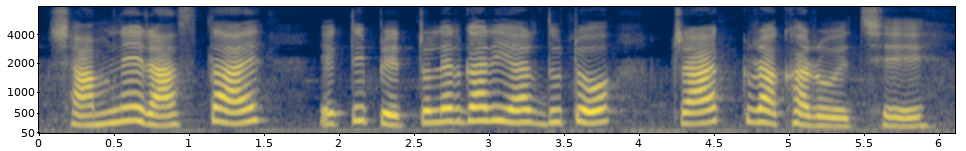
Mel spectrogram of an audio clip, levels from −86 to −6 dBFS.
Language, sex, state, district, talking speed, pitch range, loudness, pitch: Bengali, female, West Bengal, Cooch Behar, 110 wpm, 230-300 Hz, -16 LUFS, 275 Hz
